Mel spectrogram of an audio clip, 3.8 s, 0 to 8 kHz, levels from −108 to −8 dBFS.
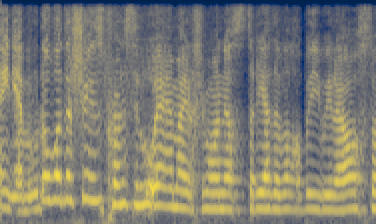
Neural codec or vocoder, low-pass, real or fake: codec, 16 kHz in and 24 kHz out, 0.4 kbps, LongCat-Audio-Codec, fine tuned four codebook decoder; 7.2 kHz; fake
